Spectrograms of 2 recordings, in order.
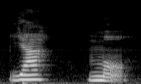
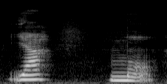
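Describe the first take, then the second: Both takes have the same delivery.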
